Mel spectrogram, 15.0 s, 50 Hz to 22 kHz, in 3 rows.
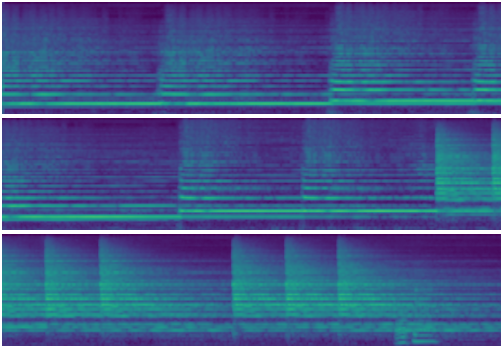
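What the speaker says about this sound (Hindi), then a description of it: "शंख, हर स्केल का शंख है" A conch-shell voice on a Roland XPS-10 keyboard sounds sustained, horn-like tones at changing pitches played in several long notes, then bright repeated bell-like strikes toward the end, close and loud with no talking.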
